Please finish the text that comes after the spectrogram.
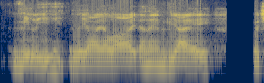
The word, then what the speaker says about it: Vili: There's Odin, then his brother's called Vili, V-I-L-I, and then Vjay, which is V and an E with a sort of an accent on the top.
